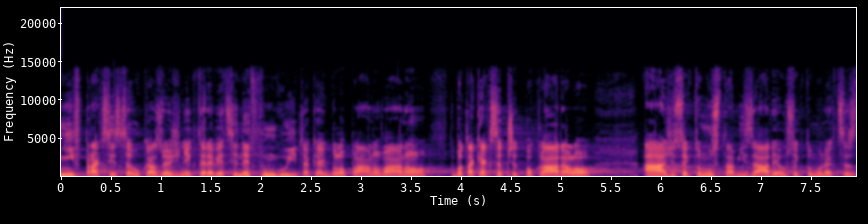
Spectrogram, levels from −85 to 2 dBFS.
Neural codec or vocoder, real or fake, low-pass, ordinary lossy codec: none; real; 14.4 kHz; AAC, 64 kbps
